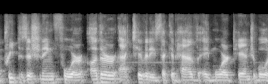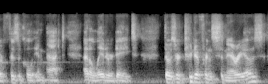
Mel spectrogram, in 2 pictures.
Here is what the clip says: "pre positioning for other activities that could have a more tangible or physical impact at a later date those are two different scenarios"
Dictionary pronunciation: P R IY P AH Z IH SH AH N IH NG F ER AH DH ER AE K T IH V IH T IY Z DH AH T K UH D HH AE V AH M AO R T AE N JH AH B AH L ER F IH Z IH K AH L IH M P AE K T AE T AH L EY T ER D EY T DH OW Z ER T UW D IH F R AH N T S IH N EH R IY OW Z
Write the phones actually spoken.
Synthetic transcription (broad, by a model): P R IY P AH Z IH SH AH N IH NG F ER AH DH ER AE K T IH V IH T IY Z DH AH T K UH D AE V AH M AO R T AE N JH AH B L ER F IH Z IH K L IH M P AE K T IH T AH L EY T ER D EY T DH OW Z ER T UW D IH F R AH N T S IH N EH R IY OW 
